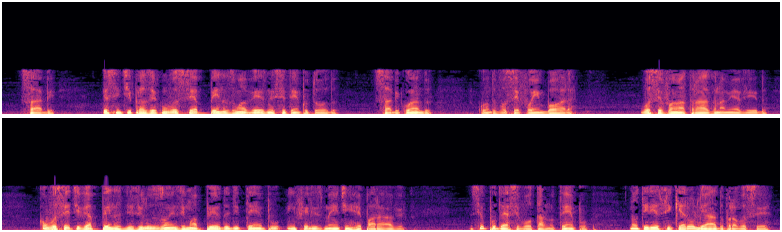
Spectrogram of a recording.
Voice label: Xingando Ex-mulher Masculino; Telemensagens 2017

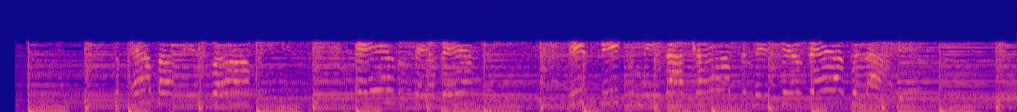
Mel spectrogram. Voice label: ANIVERSARIANTE F; Dia Dos namorados; fem; Telemensagens 2017

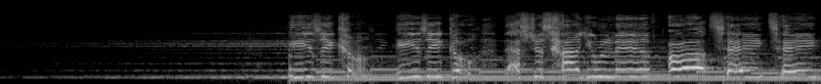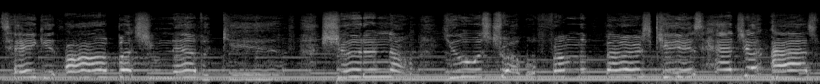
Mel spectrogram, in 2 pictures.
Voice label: SAUDADES AMIZADE FEM

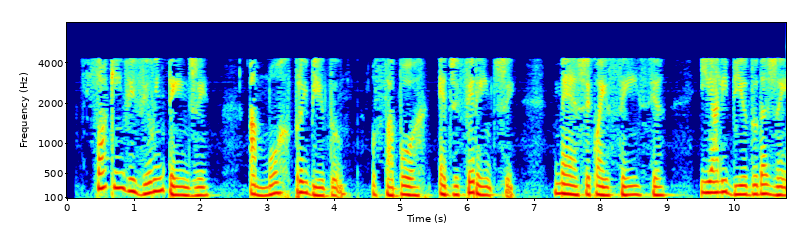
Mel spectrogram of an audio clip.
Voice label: Feminino; Amor Proibido Feminino

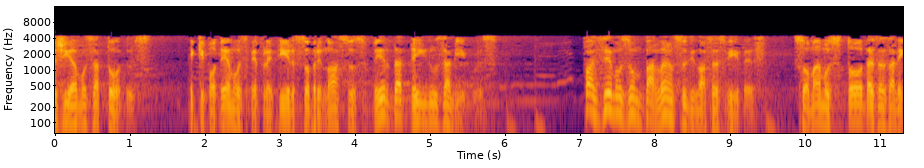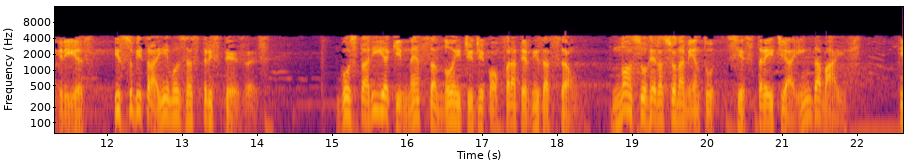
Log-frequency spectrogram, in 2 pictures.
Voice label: NATAL P AMIGA, masc; Telemensagens; Natal e Ano novo

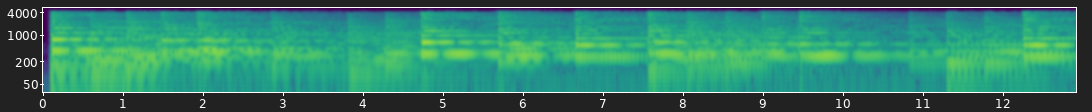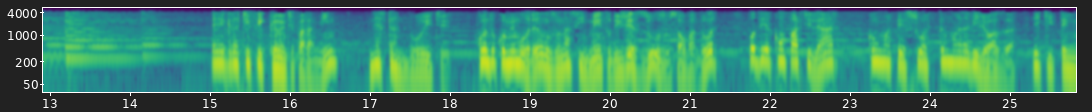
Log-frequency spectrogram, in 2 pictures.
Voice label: Natal Irmão Masculino; Telemensagens; Natal e Ano novo

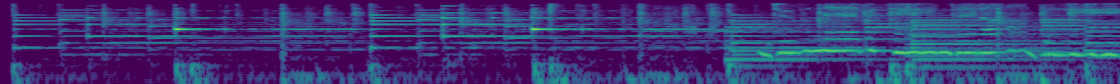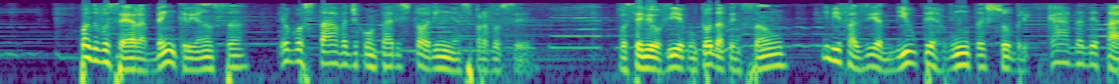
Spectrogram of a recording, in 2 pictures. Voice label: Neto (a) Adolescente Masculino; Telemensagens 2017; Aniversários; Aniversário Infantil

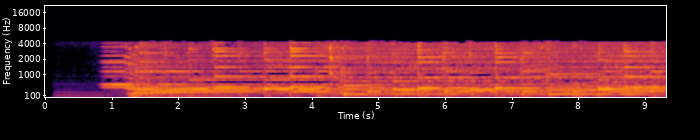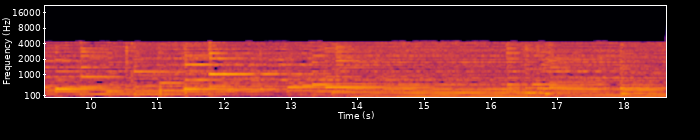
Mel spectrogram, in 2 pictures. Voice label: Aniversário Namoro Masculino; Aniversários; Aniversários diversos

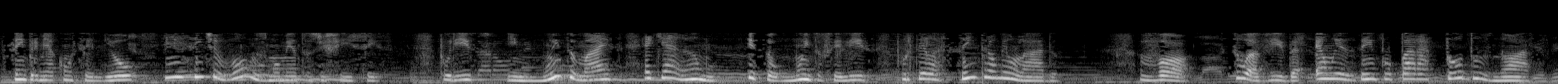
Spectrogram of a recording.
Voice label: AVÓ F, Telemensagens, Dia das Mães; Telemensagens 2017

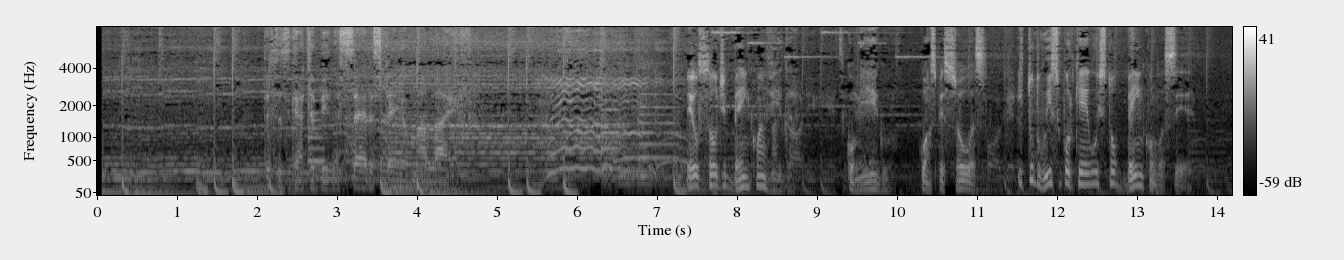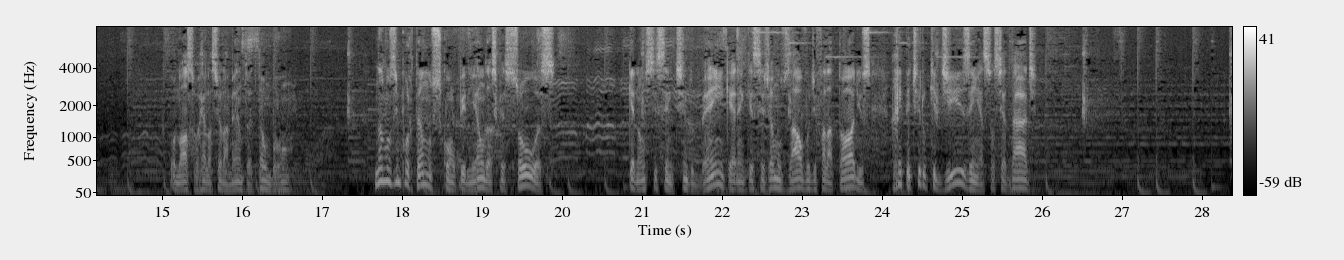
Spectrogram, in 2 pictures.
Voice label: Telemensagens Amor Masc; Telemensagens 2017

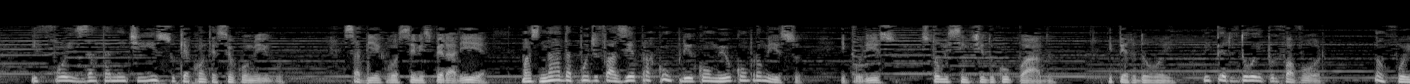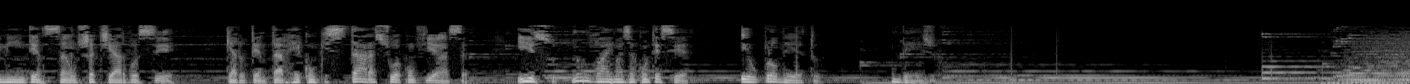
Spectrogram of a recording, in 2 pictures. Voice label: DESCULPAS POR NÃO TER ÍDO, masc; Telemensagens 2017

